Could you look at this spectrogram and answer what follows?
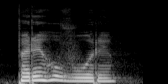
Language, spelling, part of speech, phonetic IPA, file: Ukrainian, переговори, noun, [pereɦɔˈwɔre], Uk-переговори.ogg
- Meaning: talks, negotiations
